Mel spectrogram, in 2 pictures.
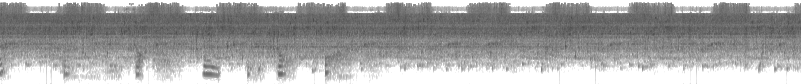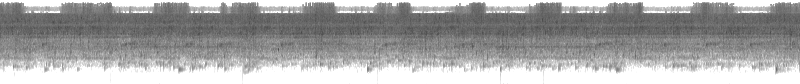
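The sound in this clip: Water runs from a tap for a thorough rinse. It makes a continuous, even hiss that lasts the whole length, with a few brief splashy changes near the start.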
